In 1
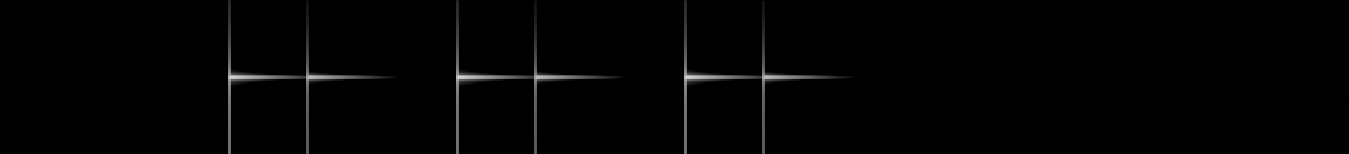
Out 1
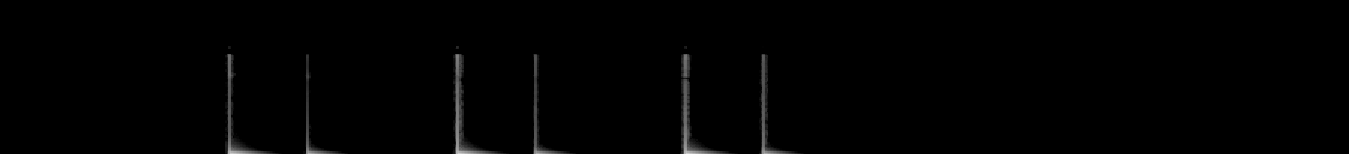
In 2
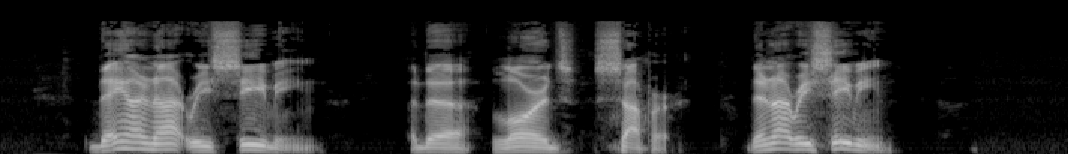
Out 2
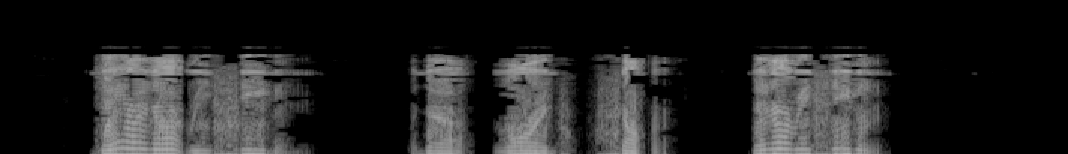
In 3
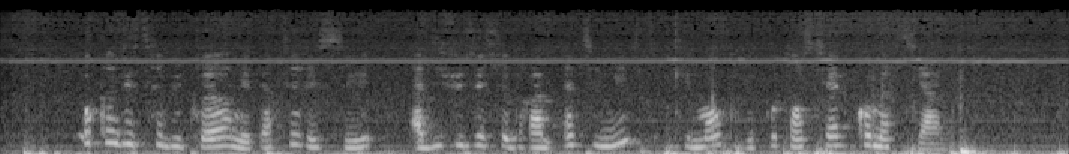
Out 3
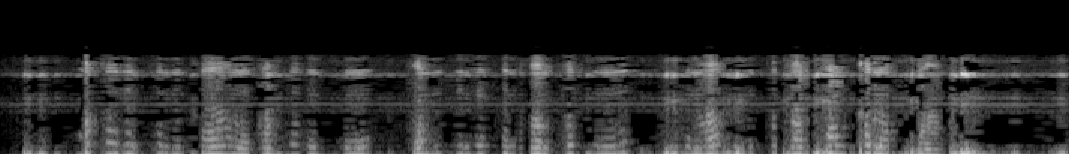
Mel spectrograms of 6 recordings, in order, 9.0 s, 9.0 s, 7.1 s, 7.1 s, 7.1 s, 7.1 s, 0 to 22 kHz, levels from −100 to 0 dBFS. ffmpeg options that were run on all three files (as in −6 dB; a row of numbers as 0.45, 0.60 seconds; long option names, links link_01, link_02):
-af "afftfilt=real='real(if(lt(b,272),68*(eq(floor(b/68),0)*2+eq(floor(b/68),1)*3+eq(floor(b/68),2)*0+eq(floor(b/68),3)*1)+mod(b,68),b),0)':imag='imag(if(lt(b,272),68*(eq(floor(b/68),0)*2+eq(floor(b/68),1)*3+eq(floor(b/68),2)*0+eq(floor(b/68),3)*1)+mod(b,68),b),0)':win_size=2048:overlap=0.75,aeval=exprs='0.447*(cos(1*acos(clip(val(0)/0.447,-1,1)))-cos(1*PI/2))+0.0447*(cos(3*acos(clip(val(0)/0.447,-1,1)))-cos(3*PI/2))+0.0141*(cos(5*acos(clip(val(0)/0.447,-1,1)))-cos(5*PI/2))+0.0708*(cos(6*acos(clip(val(0)/0.447,-1,1)))-cos(6*PI/2))+0.0447*(cos(7*acos(clip(val(0)/0.447,-1,1)))-cos(7*PI/2))':channel_layout=same" -ar 11025 -c:a libmp3lame -b:a 16k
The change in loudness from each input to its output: −21.5, −4.5, +1.0 LU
